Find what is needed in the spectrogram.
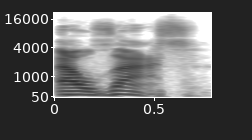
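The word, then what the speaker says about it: Alsace: the next one and it's pronounced alzas alas okay okay so Al SAS we're now going to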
